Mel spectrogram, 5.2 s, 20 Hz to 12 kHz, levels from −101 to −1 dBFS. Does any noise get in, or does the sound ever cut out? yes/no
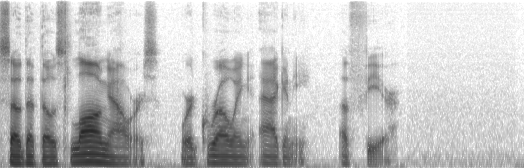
no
